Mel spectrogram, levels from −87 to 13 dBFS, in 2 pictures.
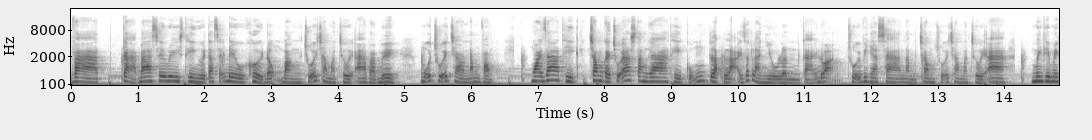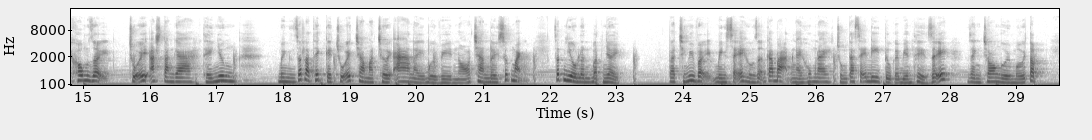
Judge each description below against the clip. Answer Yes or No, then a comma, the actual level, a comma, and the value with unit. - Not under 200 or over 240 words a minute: Yes, average, 220 wpm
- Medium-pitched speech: Yes, medium, 175 Hz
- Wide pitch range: No, average, 4.7 semitones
